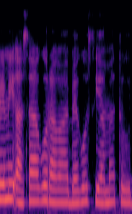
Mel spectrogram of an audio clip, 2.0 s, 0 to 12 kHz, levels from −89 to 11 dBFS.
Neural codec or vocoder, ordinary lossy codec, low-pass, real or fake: none; Opus, 24 kbps; 7.2 kHz; real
